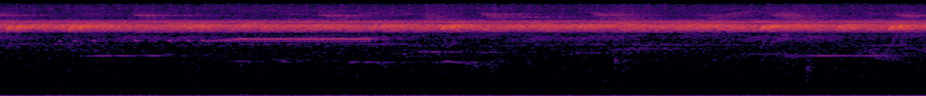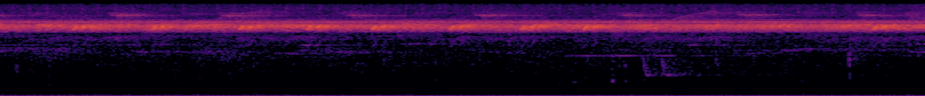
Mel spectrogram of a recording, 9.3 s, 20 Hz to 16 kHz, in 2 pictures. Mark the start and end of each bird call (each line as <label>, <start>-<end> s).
Hauxwell's Thrush (Turdus hauxwelli), 0.0-9.3 s
Collared Trogon (Trogon collaris), 0.9-2.6 s
Gray Antbird (Cercomacra cinerascens), 3.3-9.3 s
Russet-backed Oropendola (Psarocolius angustifrons), 7.5-8.6 s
